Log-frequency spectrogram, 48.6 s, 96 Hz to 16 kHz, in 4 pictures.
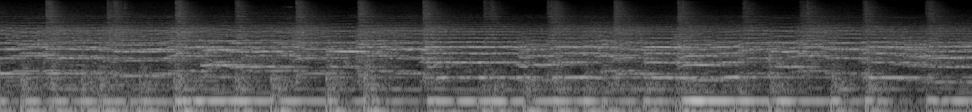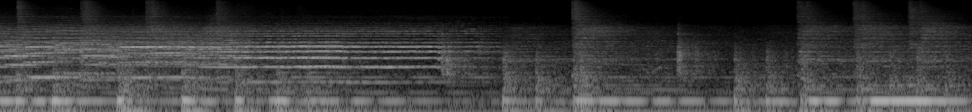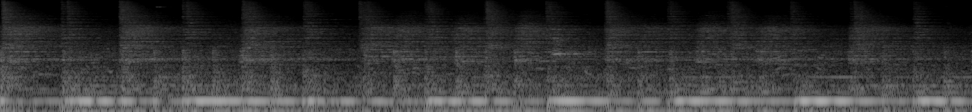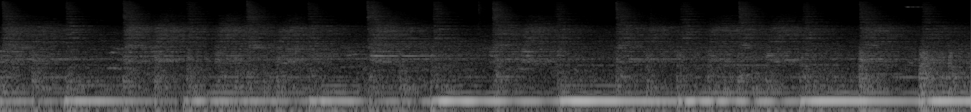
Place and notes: Temple Fair, Parade Formation, firecracker
New Taipei City, Taiwan, 30 May, 18:48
